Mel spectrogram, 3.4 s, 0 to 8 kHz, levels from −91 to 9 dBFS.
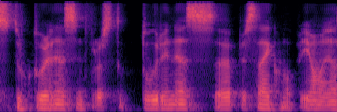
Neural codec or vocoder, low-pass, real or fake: codec, 16 kHz, about 1 kbps, DyCAST, with the encoder's durations; 7.2 kHz; fake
